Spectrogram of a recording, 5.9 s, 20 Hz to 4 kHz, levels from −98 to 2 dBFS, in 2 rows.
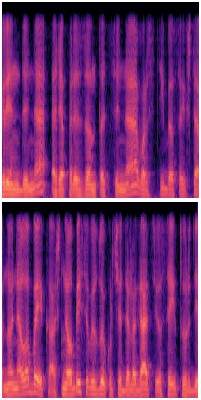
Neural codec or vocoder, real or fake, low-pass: none; real; 3.6 kHz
